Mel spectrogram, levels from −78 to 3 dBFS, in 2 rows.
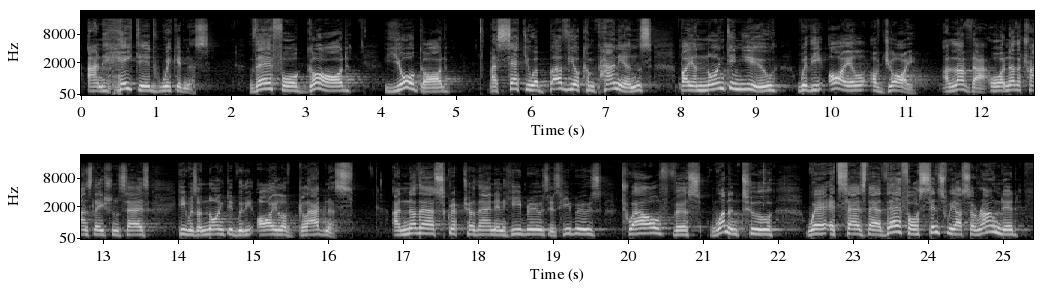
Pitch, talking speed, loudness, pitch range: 180 Hz, 135 wpm, -15 LUFS, 165-200 Hz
